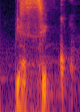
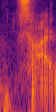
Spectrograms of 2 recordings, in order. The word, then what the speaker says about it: Psico: Psico. A pronúncia é essa mesmo? Em português. Se for em inglês, aí vai ficar psycho.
